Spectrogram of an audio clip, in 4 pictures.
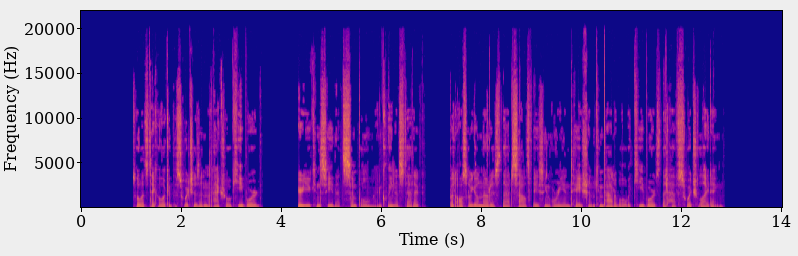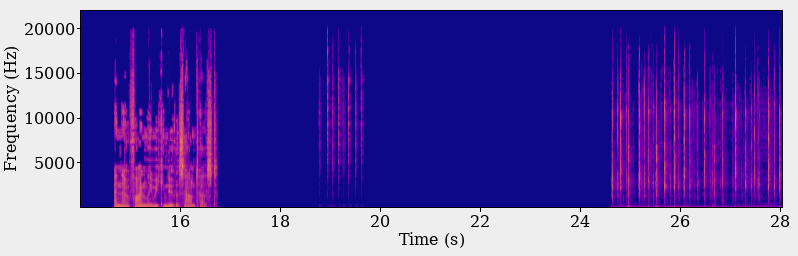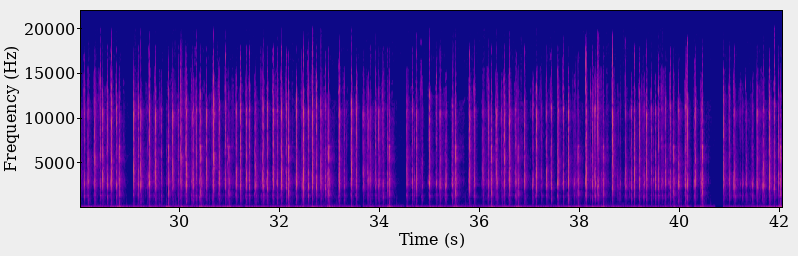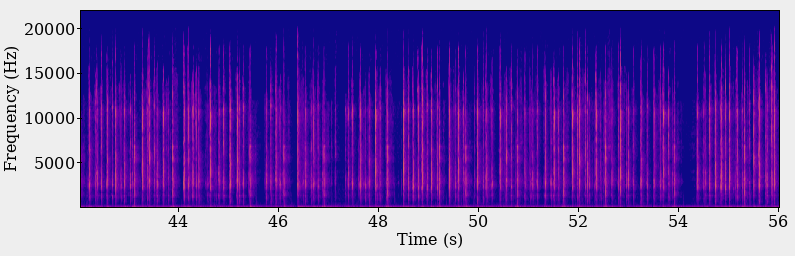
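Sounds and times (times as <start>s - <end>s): typing on mechanical keyboard: 24.6s - 56.0s.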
